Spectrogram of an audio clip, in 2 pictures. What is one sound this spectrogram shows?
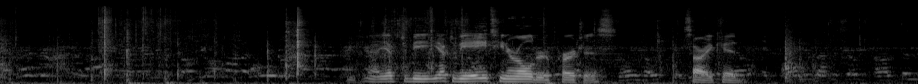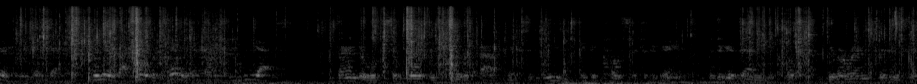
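Foil packs crinkle and tear open.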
